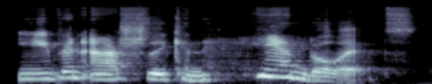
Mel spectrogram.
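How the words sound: The stress is on the word handle. She copes without breaking down, though she dislikes it. "we have the word stress on handle"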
